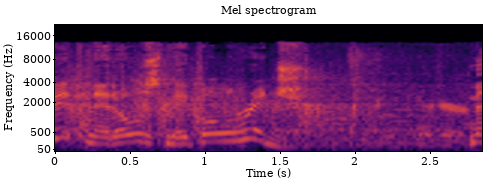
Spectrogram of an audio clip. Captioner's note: some Applause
